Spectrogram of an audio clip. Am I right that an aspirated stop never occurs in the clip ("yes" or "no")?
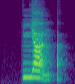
yes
